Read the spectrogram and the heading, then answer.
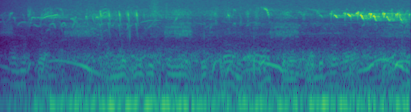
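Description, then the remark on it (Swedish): A citrine wagtail, picked up with a parabolic microphone, gives three thin, high buzzy calls, the clearest one near the end, over a busy background of lower bird sounds and steady rumble. “Och så sen så lyssnar man på parabolen så lockar den ju tre gånger tydlig citronära eh, som man kan eh, plocka upp.”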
